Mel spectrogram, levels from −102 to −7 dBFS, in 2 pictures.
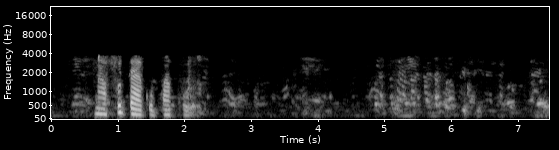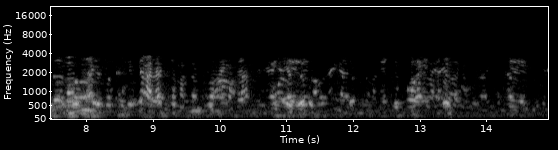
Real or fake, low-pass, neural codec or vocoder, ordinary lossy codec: real; 3.6 kHz; none; AAC, 32 kbps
